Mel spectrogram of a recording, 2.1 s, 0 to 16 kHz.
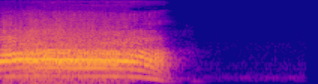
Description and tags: Young Male Scream
yell, scream, agony, 666moviescreams, shout, pain, human, male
